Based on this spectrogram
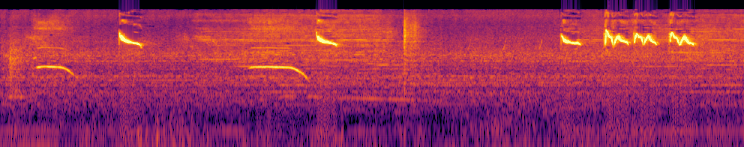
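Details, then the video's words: Female Oriental white-eye calls used to fire up a male: sharp, very high descending notes, ending in a quick run of three wavering notes, mixed with two lower drawn-out arched whistles and a faint hum. "Chúa khuyên mái - khuyên mái kích trống siêu líu"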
